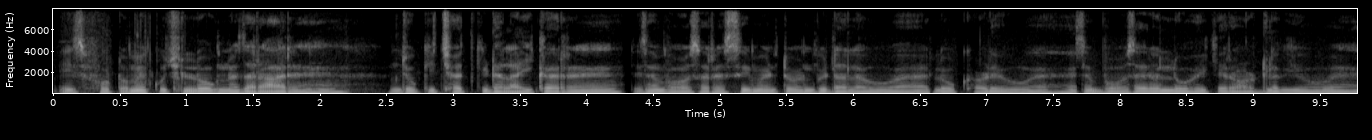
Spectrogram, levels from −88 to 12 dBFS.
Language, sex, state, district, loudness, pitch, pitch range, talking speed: Hindi, male, Maharashtra, Dhule, -34 LUFS, 125 Hz, 120-125 Hz, 235 wpm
